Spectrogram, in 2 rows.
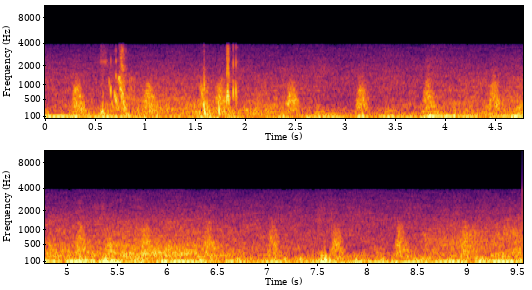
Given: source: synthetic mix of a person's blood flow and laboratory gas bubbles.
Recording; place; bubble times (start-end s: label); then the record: Doppler ultrasound of blood flow; subclavian vein
0.56-0.91 s: bubbles
1.54-1.67 s: bubbles
1.73-1.95 s: bubbles
From the record:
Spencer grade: 1 (occasional bubble signal discernible with the cardiac motion signal, with majority of cardiac periods free of bubbles); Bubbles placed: anywhere in the cardiac cycle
